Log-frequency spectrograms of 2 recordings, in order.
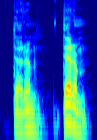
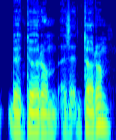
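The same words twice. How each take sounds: First: Durham, Durham tried louder as a Turkish word; trying the Turkish way. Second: Said in the usual way. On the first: Shown as a demonstration. Trying the Turkish name of the wrap, louder. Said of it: "they probably pronounce it, eh, Turkish". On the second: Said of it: "they probably pronounce it".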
